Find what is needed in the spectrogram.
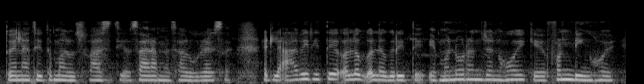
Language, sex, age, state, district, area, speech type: Gujarati, female, 18-30, Gujarat, Rajkot, urban, spontaneous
